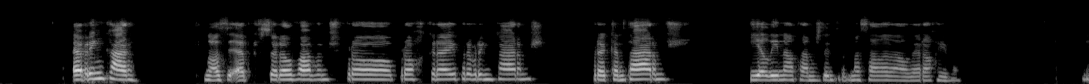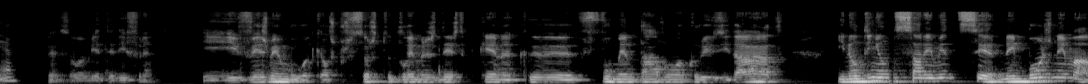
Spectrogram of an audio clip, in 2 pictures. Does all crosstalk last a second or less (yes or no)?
yes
